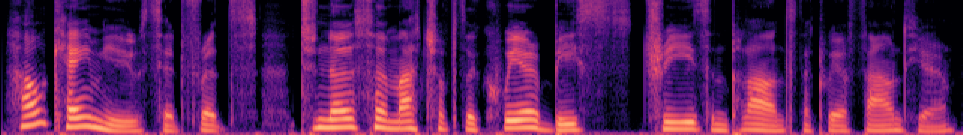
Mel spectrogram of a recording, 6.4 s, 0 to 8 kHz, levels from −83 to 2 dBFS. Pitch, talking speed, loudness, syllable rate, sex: 145 Hz, 195 wpm, -18 LUFS, 3.8 syllables/s, male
